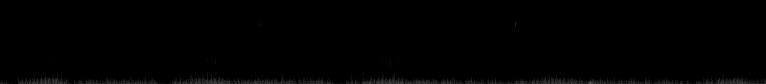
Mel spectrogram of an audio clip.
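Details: Deep, loud purring from a sleepy male cat lounging on a lazy holiday weekend: a steady low rumble throughout, pulsing gently with each breath, with slight rustles and brief dips between breaths.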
